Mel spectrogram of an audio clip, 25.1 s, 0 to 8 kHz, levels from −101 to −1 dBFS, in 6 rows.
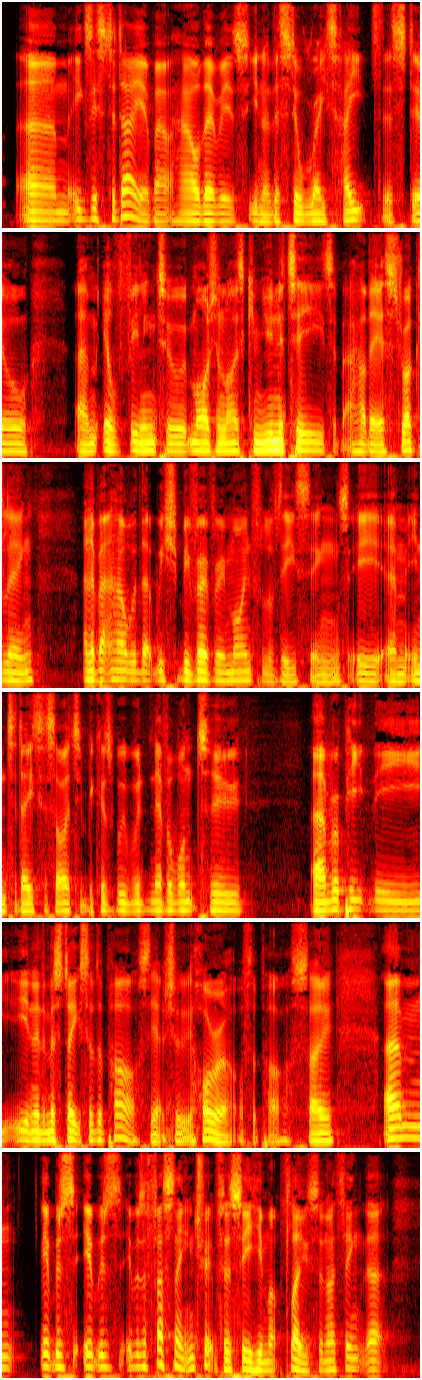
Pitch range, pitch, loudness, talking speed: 100-120 Hz, 110 Hz, -28 LUFS, 205 wpm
